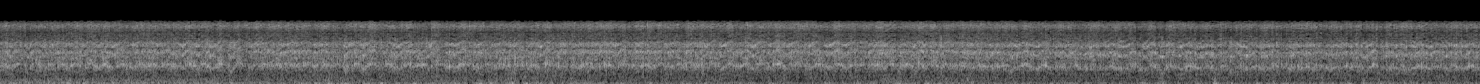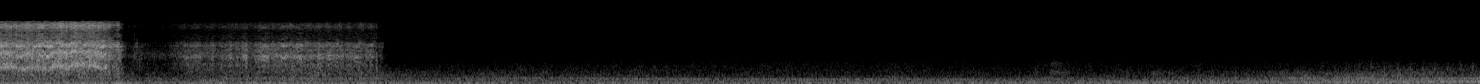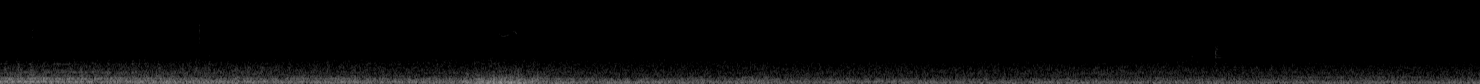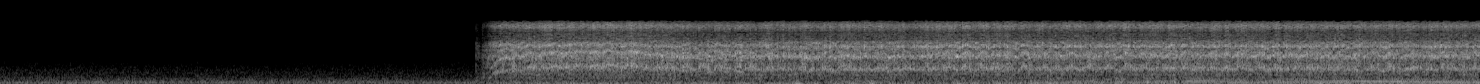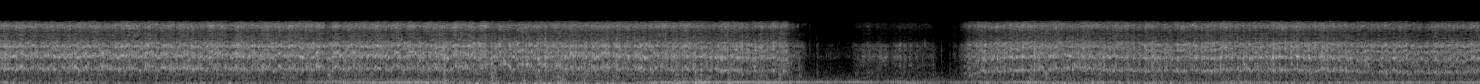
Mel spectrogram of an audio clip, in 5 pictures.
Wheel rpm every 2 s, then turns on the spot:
230, 230, 240, 230, 230, 210, 210, 190, 50, 20, 0, 0, 0, 0, 0, 0, 0, 0, 0, 0, 0, 0, 0, 0, 50, 200, 190, 200, 200, 200, 200, 200, 200, 130, 90, 180, 160.
16-20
